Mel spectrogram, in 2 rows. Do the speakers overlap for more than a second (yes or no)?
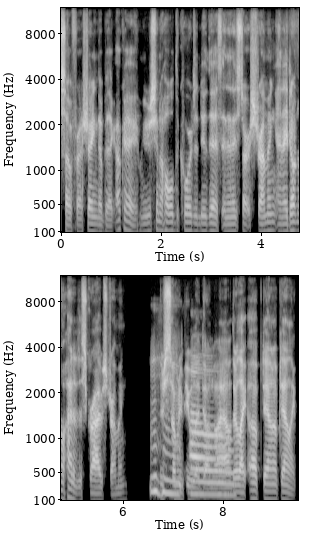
yes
